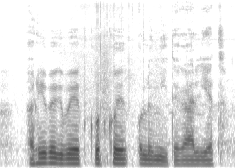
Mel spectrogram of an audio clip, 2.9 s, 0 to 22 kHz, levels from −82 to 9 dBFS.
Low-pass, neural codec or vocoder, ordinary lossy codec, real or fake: none; none; none; real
